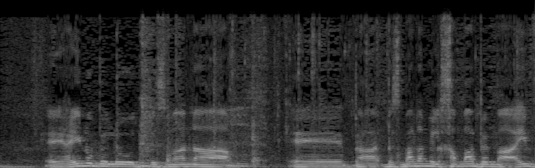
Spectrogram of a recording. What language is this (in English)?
Hebrew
